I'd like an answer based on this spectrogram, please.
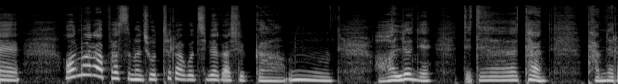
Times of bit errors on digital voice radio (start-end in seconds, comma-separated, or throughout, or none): none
